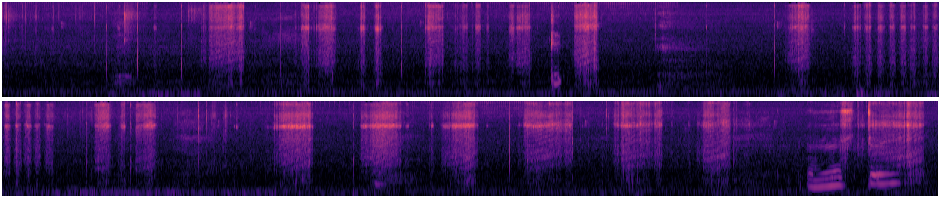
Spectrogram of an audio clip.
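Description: A stick of sidewalk chalk scraping over concrete pavement in many short, irregular strokes as letters are written.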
